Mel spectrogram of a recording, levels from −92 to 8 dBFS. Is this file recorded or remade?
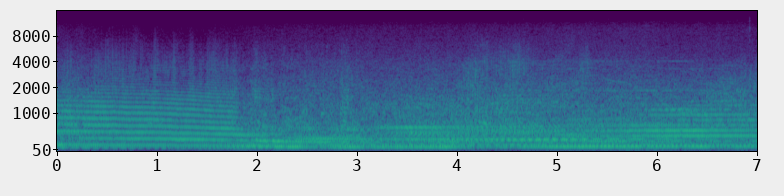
remade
